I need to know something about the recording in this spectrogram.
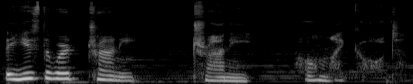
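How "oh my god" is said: ordinary delivery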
